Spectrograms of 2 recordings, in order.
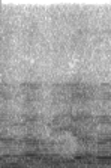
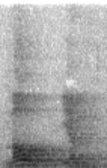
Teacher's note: مريم ومصر هذه الأسماء كلها تفخم قولا واحدا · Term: تفخيم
